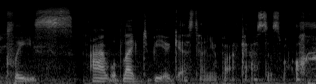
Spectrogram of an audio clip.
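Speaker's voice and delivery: soft unvoiced aside; whispering. Real, not acted. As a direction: whisper it like a secret. Joking aside to hosts.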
